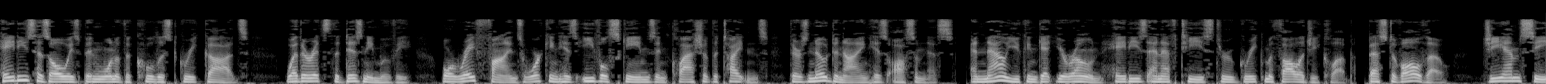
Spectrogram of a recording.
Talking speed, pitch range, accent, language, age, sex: 195 wpm, 110-135 Hz, American, English, 40-59, male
